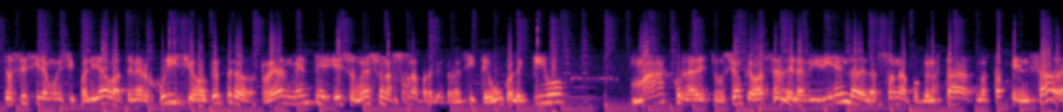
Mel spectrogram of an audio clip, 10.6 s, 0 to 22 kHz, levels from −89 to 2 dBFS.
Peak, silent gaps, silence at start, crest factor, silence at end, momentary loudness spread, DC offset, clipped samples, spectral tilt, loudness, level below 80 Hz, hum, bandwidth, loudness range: -8 dBFS; none; 0.05 s; 14 dB; 0 s; 5 LU; under 0.1%; under 0.1%; -4.5 dB/octave; -21 LUFS; -50 dBFS; none; 15.5 kHz; 2 LU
